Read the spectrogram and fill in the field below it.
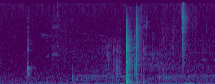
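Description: Someone sips a drink of water, with a soft slurp, a louder wet gulp midway and a small swallow after, all quiet with no talking.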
